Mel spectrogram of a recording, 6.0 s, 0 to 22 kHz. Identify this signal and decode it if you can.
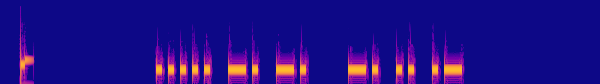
Morse code, heard as a keyed tone, about 20 wpm, 700 Hz. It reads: 5NN NIA
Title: Ontario QSO Party Exchange 20wpm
